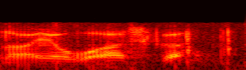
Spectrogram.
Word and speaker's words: ayahuasca: Yes, I've read brief reports on crocodile, and that's also, it's probably even worse than ayahuasca. – Yeah, I'm surprised you got the pronunciation right, because I still can't spell it. Something like A-U-Y-A-U-S-C-A, but don't quote me on ayahuasca.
